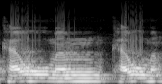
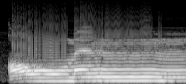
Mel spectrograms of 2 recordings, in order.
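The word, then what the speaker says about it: قَوْمًا: Litunzira kauman, nggak boleh ya. Itu bisa merubah arti. Qauman ma.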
